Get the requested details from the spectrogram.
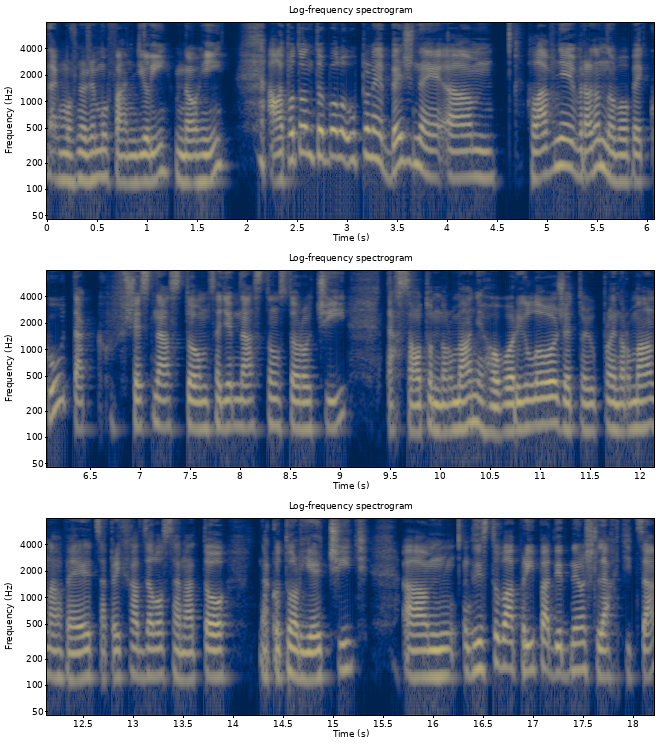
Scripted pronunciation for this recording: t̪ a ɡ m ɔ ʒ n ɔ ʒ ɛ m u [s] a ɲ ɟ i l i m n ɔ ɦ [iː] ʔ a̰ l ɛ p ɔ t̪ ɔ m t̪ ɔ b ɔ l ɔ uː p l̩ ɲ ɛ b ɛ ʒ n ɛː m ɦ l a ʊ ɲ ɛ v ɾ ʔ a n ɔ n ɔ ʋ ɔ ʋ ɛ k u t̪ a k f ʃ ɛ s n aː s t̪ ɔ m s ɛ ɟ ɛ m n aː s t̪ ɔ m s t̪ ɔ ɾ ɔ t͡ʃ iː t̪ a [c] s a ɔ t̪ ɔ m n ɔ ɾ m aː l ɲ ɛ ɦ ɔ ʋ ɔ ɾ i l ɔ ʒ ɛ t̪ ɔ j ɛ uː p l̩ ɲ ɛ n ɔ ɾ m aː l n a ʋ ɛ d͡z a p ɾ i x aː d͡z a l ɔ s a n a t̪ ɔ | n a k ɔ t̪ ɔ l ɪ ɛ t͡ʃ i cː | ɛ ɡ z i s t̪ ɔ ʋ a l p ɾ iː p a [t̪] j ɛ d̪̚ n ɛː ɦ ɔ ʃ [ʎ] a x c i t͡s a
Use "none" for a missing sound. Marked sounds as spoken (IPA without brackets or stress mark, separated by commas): f, iː, k, d̪, ʎ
